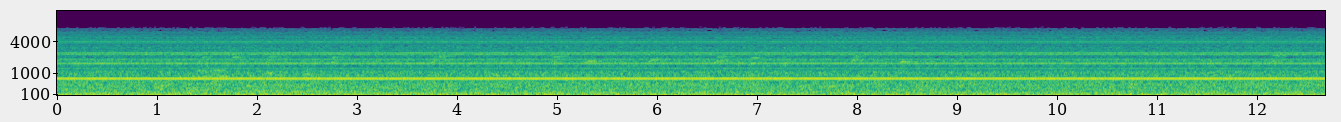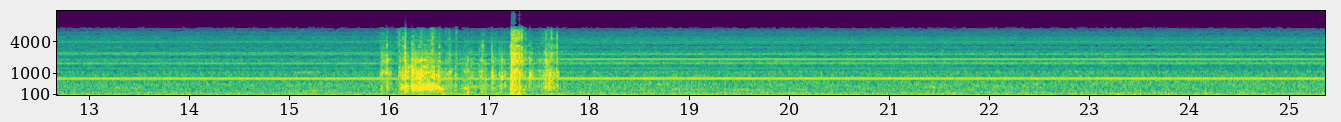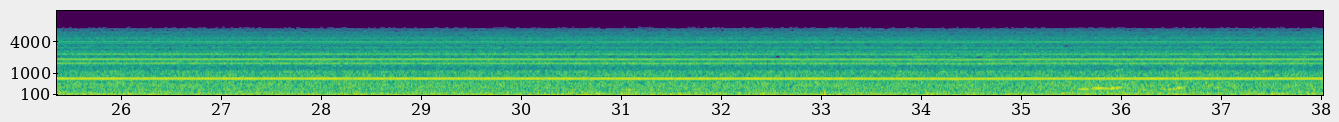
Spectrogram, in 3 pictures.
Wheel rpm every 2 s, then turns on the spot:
0, 0, 0, 0, 0, 0, 0, 0, 0, 0, 0, 0, 0, 0, 0, 0, 0, 0, 0.
none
